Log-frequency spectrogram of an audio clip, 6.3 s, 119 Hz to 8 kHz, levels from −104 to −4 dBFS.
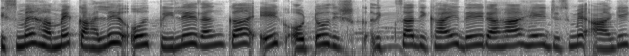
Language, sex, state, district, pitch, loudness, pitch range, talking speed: Hindi, female, Chhattisgarh, Bilaspur, 265 Hz, -14 LUFS, 240-285 Hz, 160 wpm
